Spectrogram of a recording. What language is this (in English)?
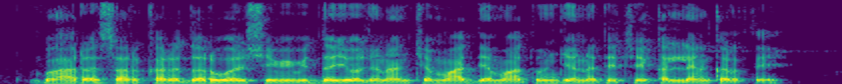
Marathi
